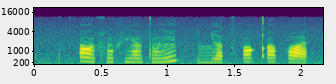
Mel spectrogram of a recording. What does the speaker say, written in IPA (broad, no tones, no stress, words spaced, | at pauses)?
t͡sʼɑ̃sʷĩfjɛ̃ tʷĩ | ʎʌt͡sʼɔ̃qʼĩqʷæ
